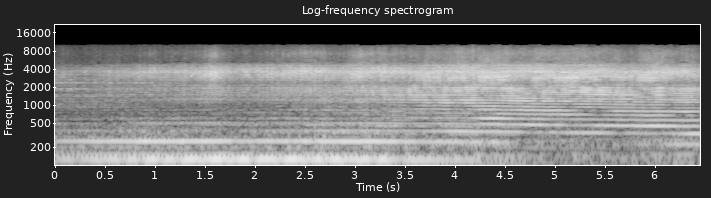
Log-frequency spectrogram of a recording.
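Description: Small propeller plane engine in a radio drama scene, a steady loud drone with strong low harmonics that holds throughout and eases slightly toward the end, no voices.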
